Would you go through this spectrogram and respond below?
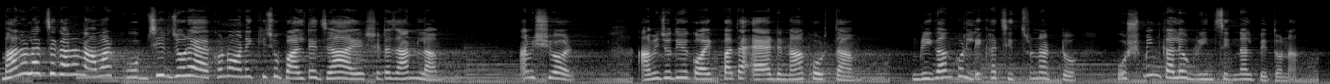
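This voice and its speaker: Actress as scheming lovestruck young woman, audio drama narrator. High voice, reverberant, exasperated and confiding. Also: animated, moderate pace. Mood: brooding, resolute. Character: scheming, proud, restless young woman in love, narrating her story. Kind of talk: dramatic first-person audio story narration. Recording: long reverb, music behind. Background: music.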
